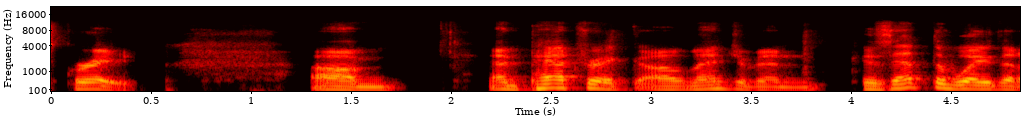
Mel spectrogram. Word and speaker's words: Langevin: And Patrick Langevin, is that the way that I pronounce your name? I don't want to mispronounce it, please. That works. Yeah, Langevin or Langevin. I'm flexible.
